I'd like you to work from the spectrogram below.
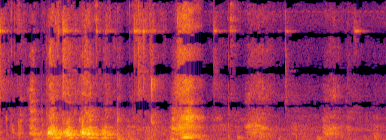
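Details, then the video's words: Dog with very strong jaws shaking and playing with a Kong bone toy indoors; rough, growly bursts around half a second long, two main surges, then softer grumbling and muffled thumps of the toy. "Dog Shaking KONG Bone Like A Lunatic"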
